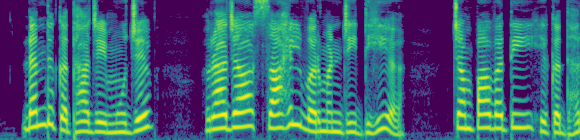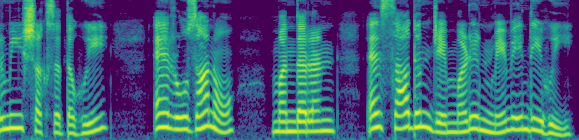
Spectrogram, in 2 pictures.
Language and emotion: Sindhi, neutral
